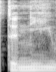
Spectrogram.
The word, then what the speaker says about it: Denis: By the way, it's Denis with a silent S because he's Canadian and French.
